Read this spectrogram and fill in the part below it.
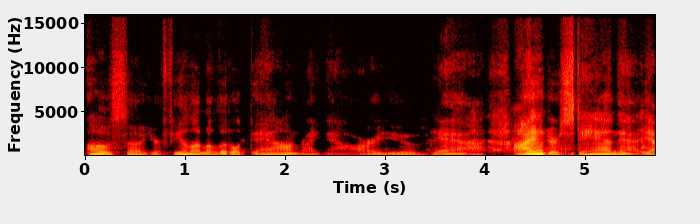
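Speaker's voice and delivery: condescendingly calm, patronizing talk-show host voice. Talking to someone very crabby, putting on a patronizingly calm NPR-host voice. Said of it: "I'll get this patronizingly calm voice, almost like an N P R talk show host".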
